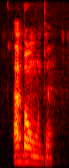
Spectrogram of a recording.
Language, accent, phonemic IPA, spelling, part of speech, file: French, Canada, /a.bɔ̃d/, abondent, verb, LL-Q150 (fra)-abondent.wav
- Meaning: third-person plural present indicative/subjunctive of abonder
